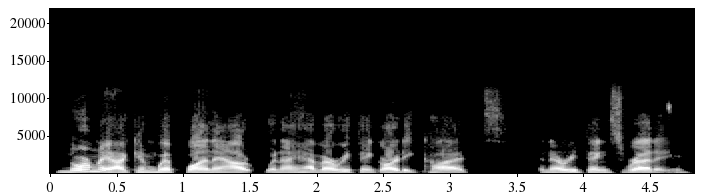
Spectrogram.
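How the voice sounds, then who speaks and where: A woman in her fifties hosting a sewing livestream, chatting warmly with viewers and explaining each step as she works. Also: fairly low pitch, fairly quick, no room sound. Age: 50s. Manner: homey, calls viewers baby, narrates each step. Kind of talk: casual sewing demonstration chat.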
